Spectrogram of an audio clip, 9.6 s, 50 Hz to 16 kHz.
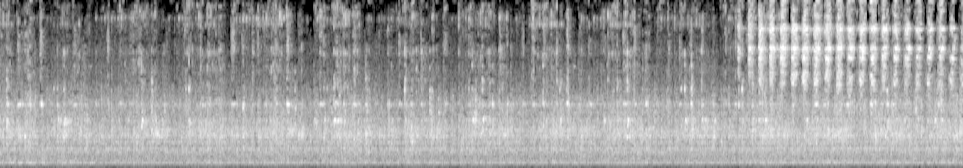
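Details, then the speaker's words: Cylinder boring on a 1948 Kwik Way boring bar for a chopper, after adding about three thousandths depth of cut: steady, even cutting hiss with no gaps, so the tool now cuts all the way round the bore. "get a he returned and it sounds like it's putting all the way around"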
